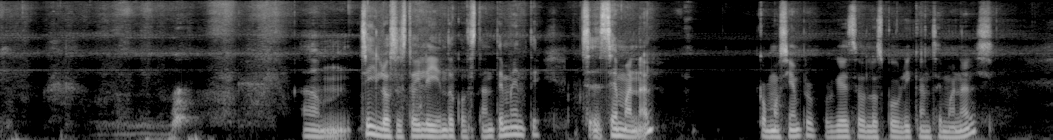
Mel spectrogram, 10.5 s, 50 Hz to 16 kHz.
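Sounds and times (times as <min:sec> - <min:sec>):
small dog barking: 0:01.7 - 0:02.0
speech: 0:03.0 - 0:06.6, 0:07.6 - 0:10.0.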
